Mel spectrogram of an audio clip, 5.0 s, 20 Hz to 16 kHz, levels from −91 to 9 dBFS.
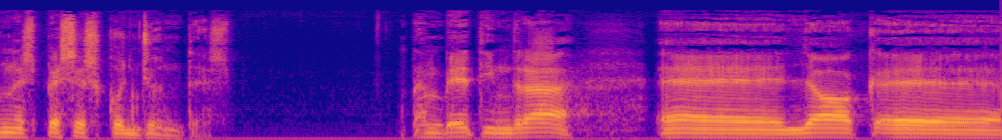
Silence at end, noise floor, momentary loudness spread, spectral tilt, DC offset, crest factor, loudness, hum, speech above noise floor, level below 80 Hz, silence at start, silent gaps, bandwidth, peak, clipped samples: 0 s; -50 dBFS; 15 LU; -3.5 dB/octave; under 0.1%; 16 dB; -14 LUFS; 50 Hz at -45 dBFS; 36 dB; -48 dBFS; 0 s; none; 12.5 kHz; 0 dBFS; under 0.1%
